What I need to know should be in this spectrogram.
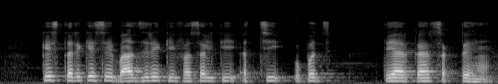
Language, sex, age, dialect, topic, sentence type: Hindi, male, 41-45, Marwari Dhudhari, agriculture, question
